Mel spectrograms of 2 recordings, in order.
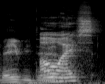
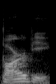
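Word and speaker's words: Bhabie: think you're right but i thought it was bad barbie because she it's spelled b-h-a-b-i-e i always thought there was an r in there well sorry dude you're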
